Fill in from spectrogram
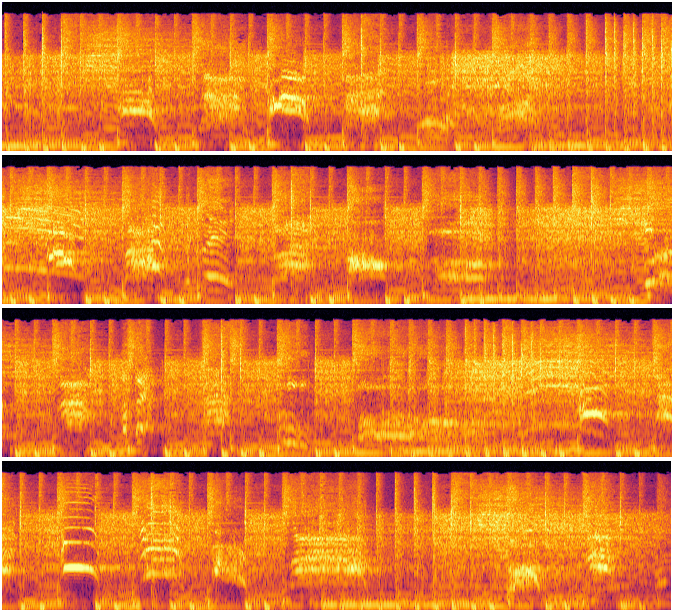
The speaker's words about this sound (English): This one's a bit of an odd duck, to say the least. It's this grungy, punky rock song. Again, another simple riff, simple percussion, all very standard stuff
